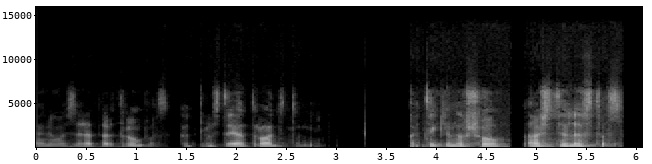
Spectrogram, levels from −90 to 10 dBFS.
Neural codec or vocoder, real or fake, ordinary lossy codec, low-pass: codec, 44.1 kHz, 2.6 kbps, SNAC; fake; AAC, 48 kbps; 14.4 kHz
